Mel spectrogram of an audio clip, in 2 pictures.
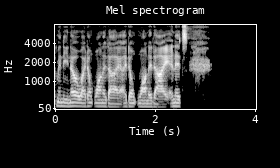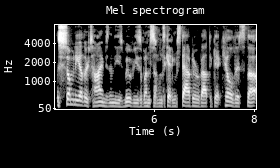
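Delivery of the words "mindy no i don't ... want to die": broken-down, begging plea, not overacted. Retelling a horror movie scene where a girl begs: imitating someone pleading. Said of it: "she's pleading".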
